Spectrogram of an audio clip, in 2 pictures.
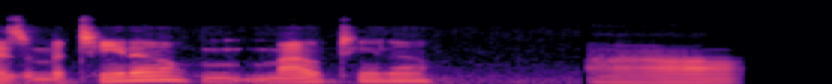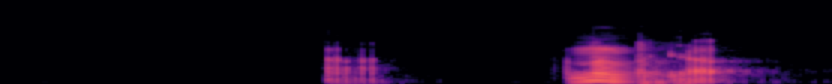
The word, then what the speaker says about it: Moutinho: Is it Moutinho? I'm gonna look it up. Makes sense. Milford has a lot of Portuguese people. Milford. Moutinho. Moutinho? Yeah. Moutinho, yeah.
